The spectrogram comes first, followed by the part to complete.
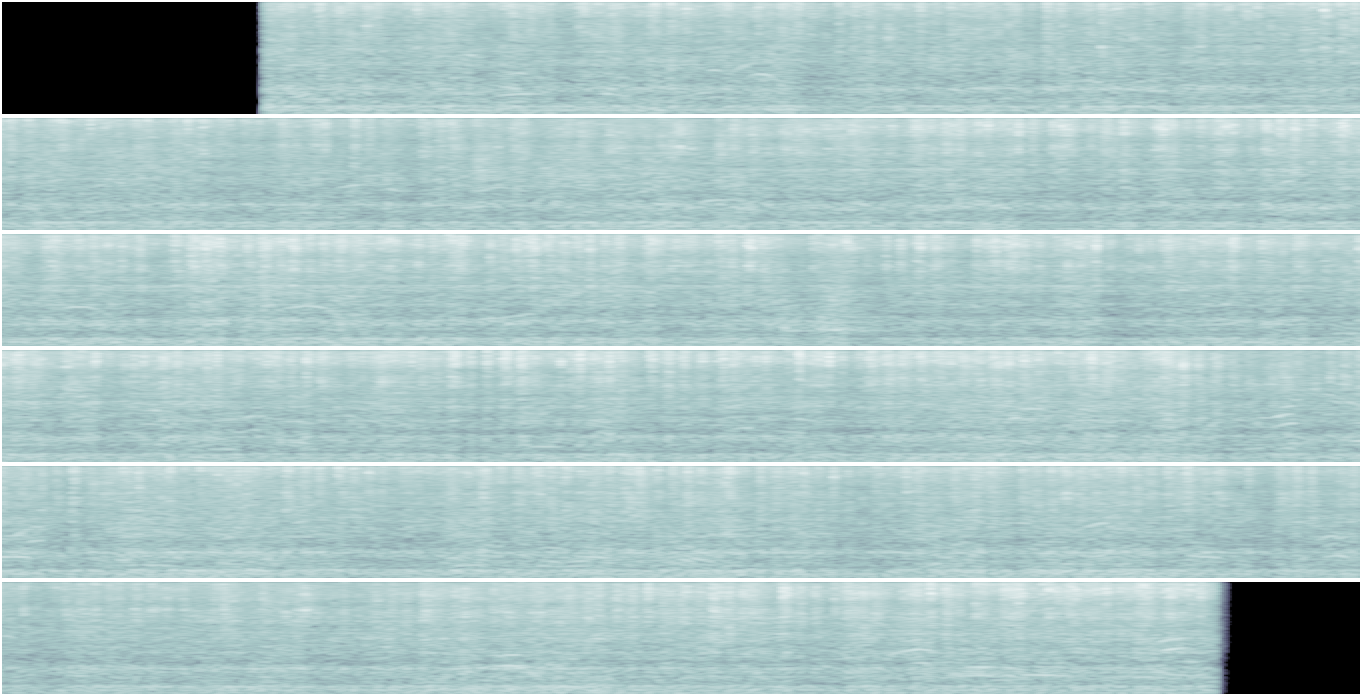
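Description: Several race car engines idling together, a steady low sound that begins abruptly about a second in, with voices mixed in.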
